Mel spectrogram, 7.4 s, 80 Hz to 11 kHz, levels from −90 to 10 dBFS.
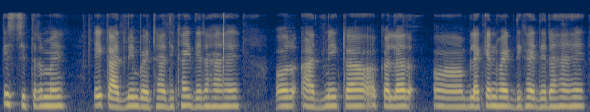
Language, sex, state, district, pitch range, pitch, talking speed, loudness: Hindi, female, Chhattisgarh, Bilaspur, 200-215 Hz, 210 Hz, 180 wpm, -19 LUFS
